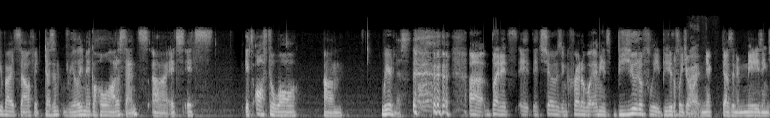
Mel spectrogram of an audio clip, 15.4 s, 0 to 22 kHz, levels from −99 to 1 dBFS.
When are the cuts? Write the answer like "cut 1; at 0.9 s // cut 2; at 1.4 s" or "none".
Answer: none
